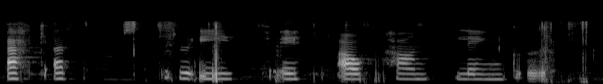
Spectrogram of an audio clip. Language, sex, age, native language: Icelandic, male, 8, Icelandic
